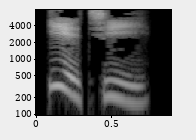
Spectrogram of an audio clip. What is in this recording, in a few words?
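"业绩", Mandarin Chinese; hsk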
